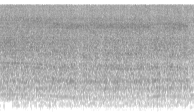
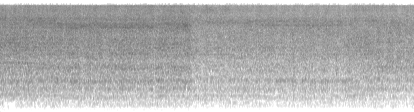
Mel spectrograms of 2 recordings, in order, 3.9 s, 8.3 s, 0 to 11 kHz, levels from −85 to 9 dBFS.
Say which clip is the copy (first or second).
second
